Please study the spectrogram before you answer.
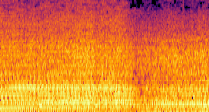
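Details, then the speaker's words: Boosted Mustang GT pulling under throttle with an uneven, stumbling note that wavers instead of building cleanly; still sputtering though slightly better with better gas, no engine codes thrown, cause unknown. "It feels like it has a little bit more power, but it's still sputtering."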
